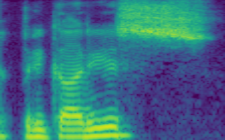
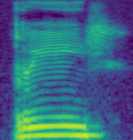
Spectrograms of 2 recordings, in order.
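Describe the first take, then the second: First: प्रिकारियस said pri-KA-ri-yas, the wrong way; wrong pronunciation. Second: प्रीकेरियस said pree-KAIR-ee-us, lifted and clear; correct pronunciation. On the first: Teacher first reads the word wrongly to the class, mispronounced. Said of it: "प्रिकारियस नहीं हुआ". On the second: Teacher gives students the right pronunciation, clearly modelled. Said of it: "pronunciation क्या हो जाएगी?". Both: Shown as a demonstration.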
